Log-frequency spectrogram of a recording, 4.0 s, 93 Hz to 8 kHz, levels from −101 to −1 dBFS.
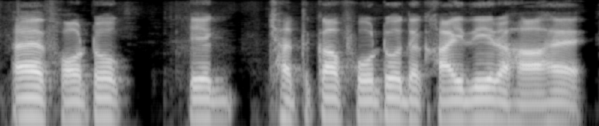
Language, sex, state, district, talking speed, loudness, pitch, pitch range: Hindi, male, Uttar Pradesh, Lalitpur, 150 wpm, -19 LUFS, 120 Hz, 115-125 Hz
